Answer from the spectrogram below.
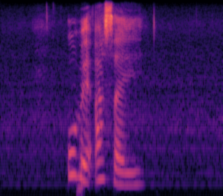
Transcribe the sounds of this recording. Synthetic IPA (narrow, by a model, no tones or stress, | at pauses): ʊβɛʔasaji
